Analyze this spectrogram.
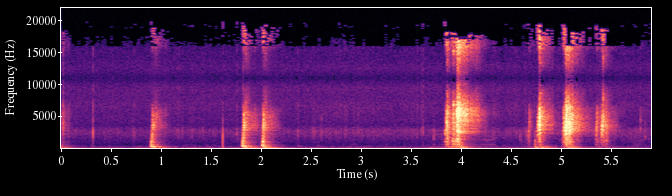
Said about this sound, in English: Somewhere in Europe, a man is walking through the darkness down a cobblestone street. It's early evening still, only a little past eight. But the street is strangely deserted. He pauses, looks behind him, then knocks quietly on a door.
